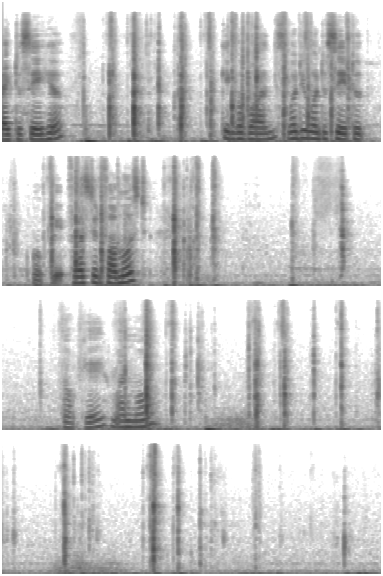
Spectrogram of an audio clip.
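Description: Playing cards are shuffled, riffling and snapping together.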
